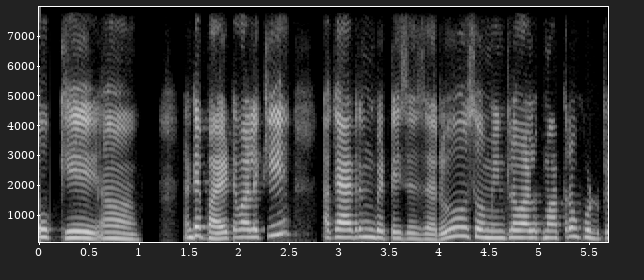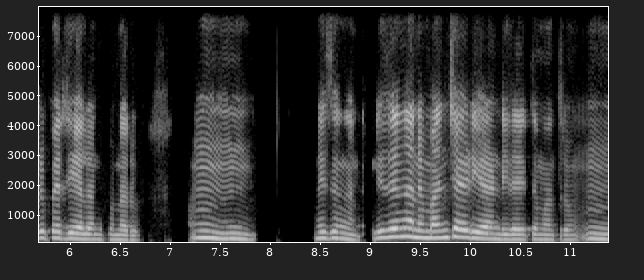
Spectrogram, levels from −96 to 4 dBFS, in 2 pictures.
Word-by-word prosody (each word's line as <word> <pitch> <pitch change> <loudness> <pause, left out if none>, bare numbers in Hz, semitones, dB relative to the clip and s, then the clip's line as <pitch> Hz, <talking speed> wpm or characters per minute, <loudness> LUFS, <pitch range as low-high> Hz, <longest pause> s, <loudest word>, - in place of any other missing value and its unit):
Okay. 250 -3 +1 0.3
ఆ! - - +1 0.7
అంటే 250 +5 +5
బయట 205 +2 +3
వాళ్ళకి 255 +5 +2 0.5
ఆ - - -3
కేటరింగ్ 255 0 +3
బెట్టేసేసారు. 200 -4 -4 0.3
సో, - - 0
మీ - - -1
ఇంట్లో 245 +2 -1
వాళ్ళకి 235 -1 -1
మాత్రం 255 +5 -3
ఫుడ్ 240 -5 -3
ప్రిపేర్ 225 -1 -1
జేయాలనుకున్నారు. 175 -4 -1 0.6
హ్మ్. 235 -1 +1
హ్మ్. 195 -3 -3 0.7
నిజంగానే. 205 -7 -3 0.2
నిజంగానే. 265 0 +4
మంచి 245 +4 +3
ఐడియా 220 -4 +3
అండి 180 -2 -3
ఇదైతే 175 +1 -1
మాత్రం. 165 0 -9 0.2
హ్మ్. 190 -2 -4
220 Hz, 135 wpm, -22 LUFS, 185-245 Hz, 0.7 s, అంటే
